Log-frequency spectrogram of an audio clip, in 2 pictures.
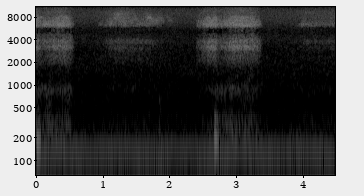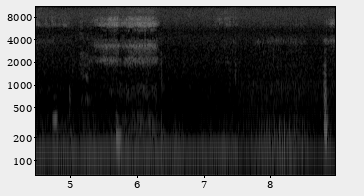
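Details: Snoring pet cat Gildong: irregular airy rasps spaced a few seconds apart, fainter toward the end, with a short soft rumble near the close and a steady low hum throughout.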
